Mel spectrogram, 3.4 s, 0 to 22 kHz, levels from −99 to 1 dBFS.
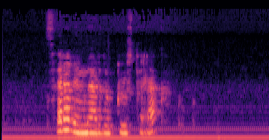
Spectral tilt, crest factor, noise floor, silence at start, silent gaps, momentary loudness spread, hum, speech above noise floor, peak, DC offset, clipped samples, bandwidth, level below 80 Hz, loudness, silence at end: -8 dB/octave; 20 dB; -40 dBFS; 0.05 s; none; 24 LU; none; 20 dB; -6 dBFS; under 0.1%; under 0.1%; 14.5 kHz; -58 dBFS; -22 LUFS; 0 s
